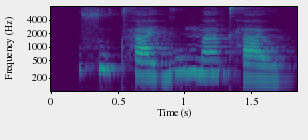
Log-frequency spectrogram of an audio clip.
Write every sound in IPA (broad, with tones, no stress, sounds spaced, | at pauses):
s ṵ˦˨ tʰ a˨ ɪ̯ ɡ u˦ m ã˦ kʰ a˨ ʊ̯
